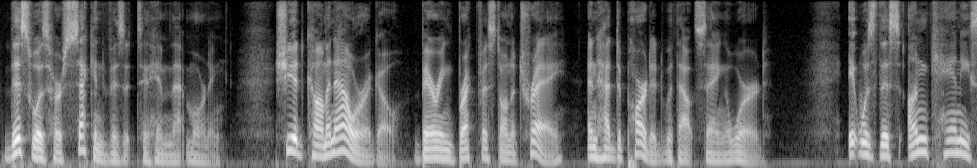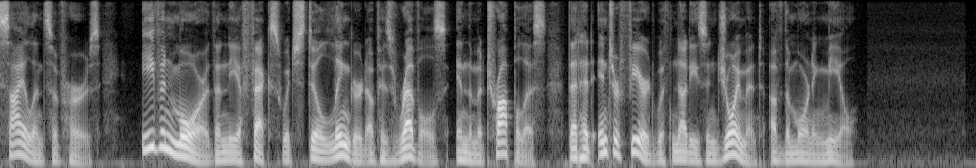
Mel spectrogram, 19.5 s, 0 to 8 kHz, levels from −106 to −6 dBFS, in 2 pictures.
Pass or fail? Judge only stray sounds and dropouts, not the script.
pass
